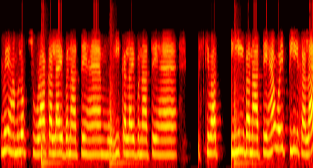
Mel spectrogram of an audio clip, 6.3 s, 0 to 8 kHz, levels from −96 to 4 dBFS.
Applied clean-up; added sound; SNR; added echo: none; Thump, thud; 17 dB; none.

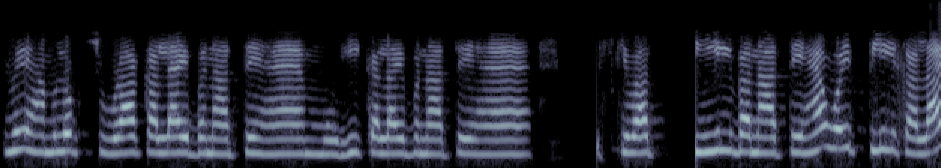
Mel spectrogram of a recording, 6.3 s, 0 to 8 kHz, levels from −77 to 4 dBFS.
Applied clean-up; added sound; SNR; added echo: neural mask model Resemble Enhance denoiser.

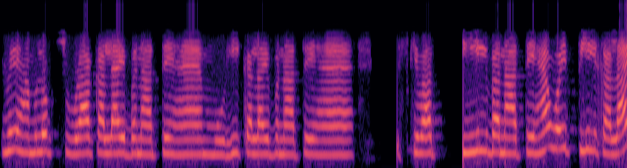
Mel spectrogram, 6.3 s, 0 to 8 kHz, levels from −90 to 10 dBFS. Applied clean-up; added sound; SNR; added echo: none; none; none; none.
